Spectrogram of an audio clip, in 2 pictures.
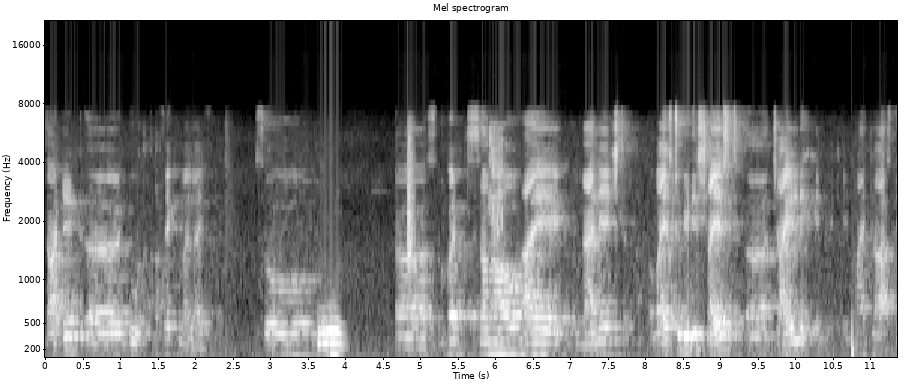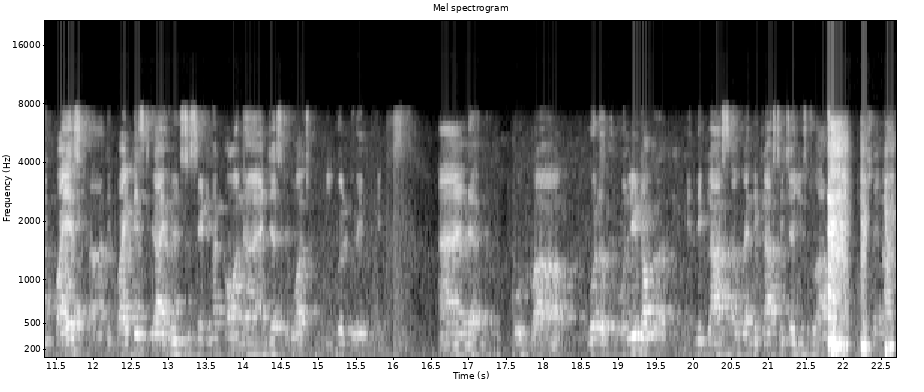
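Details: Male college student who has stammered since about class one, possibly triggered by frequent childhood hospitalization; blocks, especially on his own name, reduced with practice; stuttering.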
